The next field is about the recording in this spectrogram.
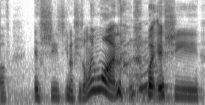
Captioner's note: chuckles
